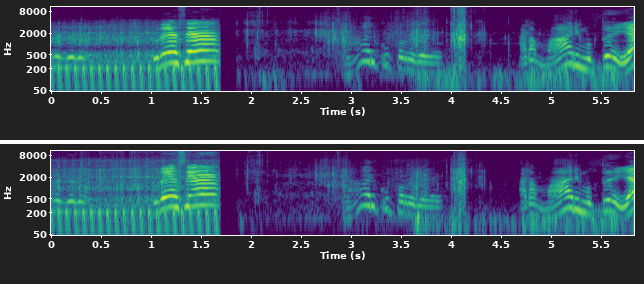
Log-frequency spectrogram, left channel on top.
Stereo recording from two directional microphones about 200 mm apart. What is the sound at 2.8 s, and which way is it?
Wild animals, 60° left (ahead or behind).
